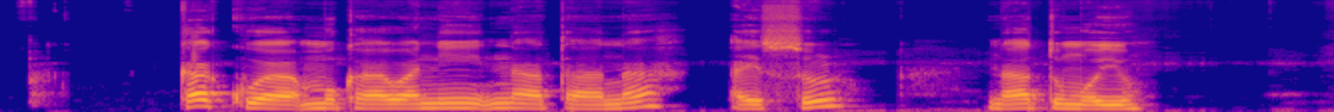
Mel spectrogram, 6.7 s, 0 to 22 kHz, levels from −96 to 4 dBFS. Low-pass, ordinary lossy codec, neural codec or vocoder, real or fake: none; none; vocoder, 44.1 kHz, 128 mel bands every 512 samples, BigVGAN v2; fake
